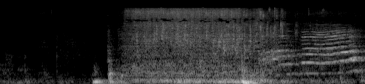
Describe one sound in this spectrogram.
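Water runs from a kitchen tap into a steel sink.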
